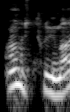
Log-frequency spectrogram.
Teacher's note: quand un Français dit instrument, il commence à arrondir les lèvres dès le début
